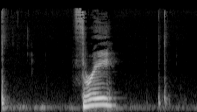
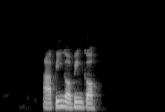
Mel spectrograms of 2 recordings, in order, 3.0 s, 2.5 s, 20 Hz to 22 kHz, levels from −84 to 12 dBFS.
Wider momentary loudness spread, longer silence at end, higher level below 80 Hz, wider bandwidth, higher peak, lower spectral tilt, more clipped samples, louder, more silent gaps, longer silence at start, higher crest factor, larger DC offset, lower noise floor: first, 27 LU vs 5 LU; first, 1.2 s vs 1.05 s; first, -56 dBFS vs -68 dBFS; first, 17 kHz vs 4.8 kHz; about the same, -2 dBFS vs -2 dBFS; second, -6 dB/octave vs -10.5 dB/octave; neither; first, -13 LUFS vs -18 LUFS; neither; second, 0 s vs 0.65 s; about the same, 16 dB vs 20 dB; neither; second, -52 dBFS vs -90 dBFS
